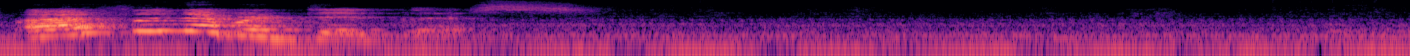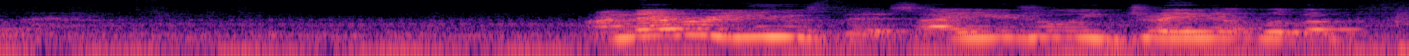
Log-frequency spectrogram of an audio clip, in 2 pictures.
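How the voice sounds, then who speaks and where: Bright-voiced young woman vlogger. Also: sits high, lively intonation, moderate pace, slight background noise, low-quality recording. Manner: rambling, self-correcting storytelling. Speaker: cooking vlogger. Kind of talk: casual chat while cooking.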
